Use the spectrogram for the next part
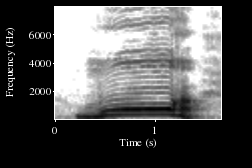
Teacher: गले से भी आवाज आ रही है और नाक से भी आवाज आ रही है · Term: अनुनासिक ध्वनि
